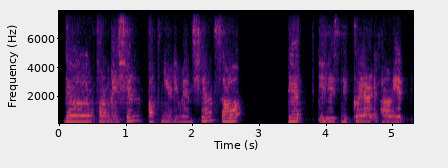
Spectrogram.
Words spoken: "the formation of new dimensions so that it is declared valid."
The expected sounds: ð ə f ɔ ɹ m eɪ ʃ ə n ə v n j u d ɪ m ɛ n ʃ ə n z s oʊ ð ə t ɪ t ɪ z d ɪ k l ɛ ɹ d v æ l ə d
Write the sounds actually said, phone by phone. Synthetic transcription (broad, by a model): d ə f ɔ ɹ m eɪ ʃ ə n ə f n j u d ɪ m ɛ n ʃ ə n s oʊ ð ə t ɪ t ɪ s d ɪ k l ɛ ɹ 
